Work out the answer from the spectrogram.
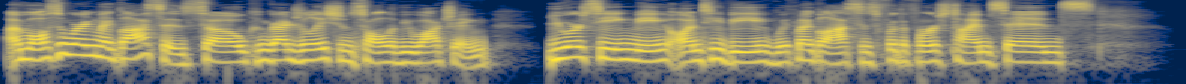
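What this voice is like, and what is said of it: Slightly scratchy, hoarse voice. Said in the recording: “I woke up with a bit of a, I don't know if it's a sinus issue, but as you can tell, my voice is just a little bit scratchy”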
